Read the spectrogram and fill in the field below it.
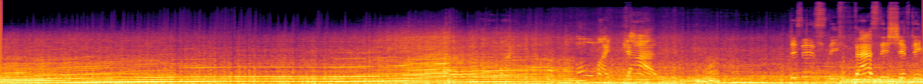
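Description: A Ferrari with a single-clutch gearbox accelerates hard, engine pitch climbing through several quick upshifts, each marked by a sharp drop and renewed rise, loud and close from inside the car, with voices briefly audible toward the end.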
